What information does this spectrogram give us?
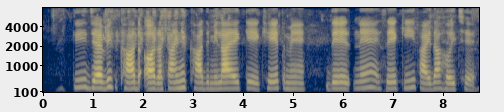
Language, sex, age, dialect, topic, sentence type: Maithili, female, 18-24, Bajjika, agriculture, question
